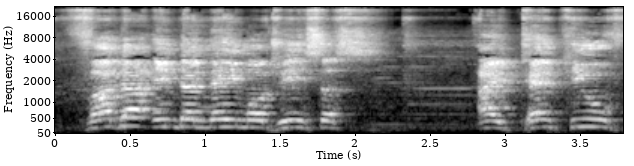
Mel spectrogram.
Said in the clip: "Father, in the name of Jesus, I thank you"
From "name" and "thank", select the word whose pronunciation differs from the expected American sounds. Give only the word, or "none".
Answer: thank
